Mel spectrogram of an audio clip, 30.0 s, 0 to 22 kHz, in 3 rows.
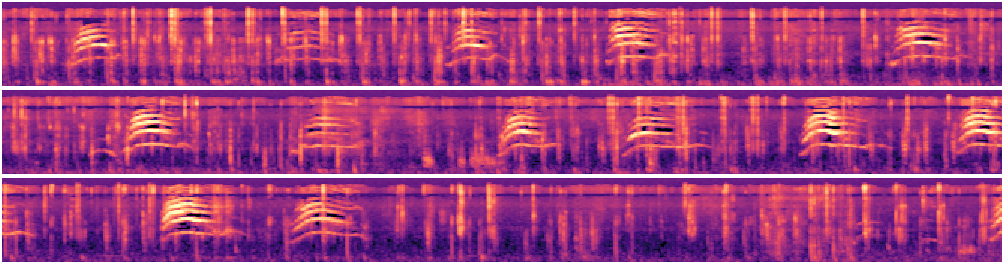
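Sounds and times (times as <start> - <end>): soft suckling clicks: 0.0 - 30.0.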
